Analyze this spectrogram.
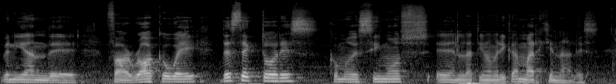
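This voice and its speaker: An ordinary speaking voice from a man, medium in pitch, with lively intonation at a fairly slow pace. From New York City. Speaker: witness of 1980s New York nightlife. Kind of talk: casual interview.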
